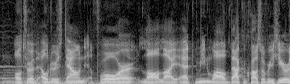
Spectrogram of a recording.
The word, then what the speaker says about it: Lawliet: with foggy I am trying to get used to saying Lala yet as that is the correct way to pronounce his name as many people have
